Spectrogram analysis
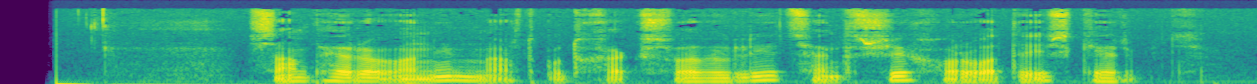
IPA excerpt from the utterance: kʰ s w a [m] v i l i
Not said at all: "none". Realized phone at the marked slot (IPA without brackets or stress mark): none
